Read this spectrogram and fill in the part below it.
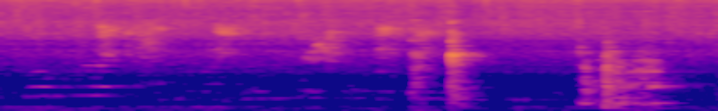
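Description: Moringa drumstick pods fry in oil in a pan, a soft close sizzle broken by a few sharp scraping clicks as they are stirred.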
